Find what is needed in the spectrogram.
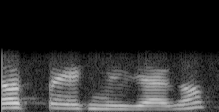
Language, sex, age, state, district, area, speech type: Hindi, female, 30-45, Uttar Pradesh, Chandauli, rural, conversation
